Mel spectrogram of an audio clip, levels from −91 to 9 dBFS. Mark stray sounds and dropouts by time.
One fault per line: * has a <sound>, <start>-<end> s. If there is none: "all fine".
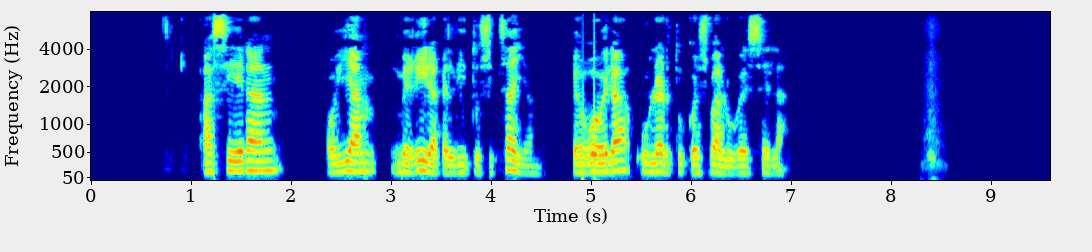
* has a whoosh, 8.3-8.6 s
